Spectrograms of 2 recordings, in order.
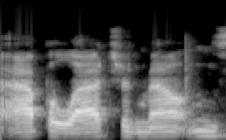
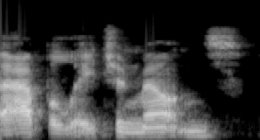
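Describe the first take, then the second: First: Appalachian is said with the local pronunciation. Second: Appalachian is said with an outsider's pronunciation. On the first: This is how people from the region say it. The speaker calls it right. "I take a lot of pride in coming from the Appalachian Mountains" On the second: This is how people from elsewhere say it. The speaker calls it wrong. "not the Appalachian Mountains"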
